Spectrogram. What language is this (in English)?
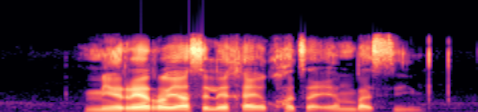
Tswana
